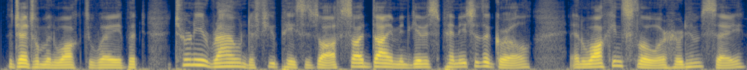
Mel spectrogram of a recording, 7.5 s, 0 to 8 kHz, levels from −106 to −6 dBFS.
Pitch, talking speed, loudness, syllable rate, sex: 135 Hz, 200 wpm, -18 LUFS, 5.3 syllables/s, male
